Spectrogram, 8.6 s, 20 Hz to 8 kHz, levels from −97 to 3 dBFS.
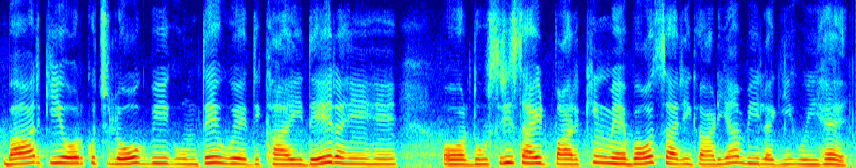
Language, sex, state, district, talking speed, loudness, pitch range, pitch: Hindi, female, Rajasthan, Jaipur, 170 wpm, -13 LUFS, 230-275 Hz, 245 Hz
